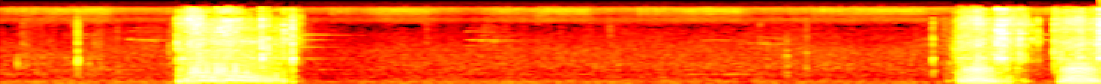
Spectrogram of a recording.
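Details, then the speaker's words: Cub Cadet commercial two-stroke trimmer that was hard to start and ran poorly because of a hardening carburetor metering diaphragm. After the carb rebuild, quiet gaps give way to two crisp revs that rise and fall cleanly; it starts and responds. "The carburetor did need a slight adjustment when the trigger was squeezed. Most of the time, however, an adjustment will not be needed."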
